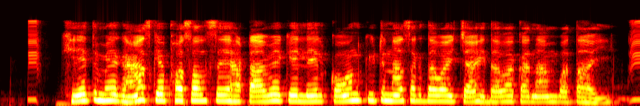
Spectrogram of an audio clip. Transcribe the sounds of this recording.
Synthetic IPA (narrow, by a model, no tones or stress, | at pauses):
kʰet̪meɡʱãskepʰəsəlseɦəʈabekelelkɔnkiʈnasəkʰd̪əʋait͡ʃaɦid̪əwakanambət̪ai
